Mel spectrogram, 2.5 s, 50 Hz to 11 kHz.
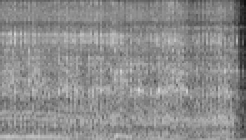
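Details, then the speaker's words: Vintage 1/5 scale Victory Hawk nitro RC motorcycle, first start after 10 years, rotostarter, switched glow plug, bike upside down on stand: tiny two-stroke fires first try and buzzes high and steady; runs healthy. "worked at the first try."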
